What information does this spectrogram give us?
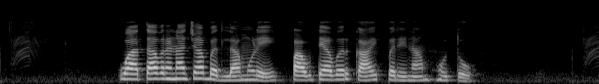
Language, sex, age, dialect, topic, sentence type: Marathi, female, 41-45, Standard Marathi, agriculture, question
